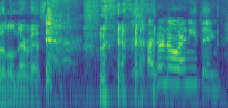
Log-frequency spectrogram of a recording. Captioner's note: laughing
